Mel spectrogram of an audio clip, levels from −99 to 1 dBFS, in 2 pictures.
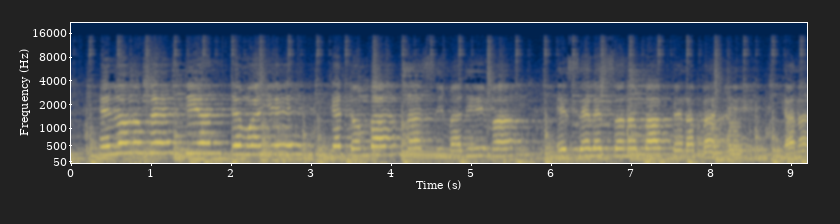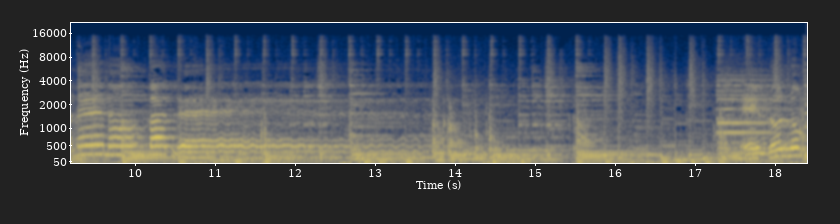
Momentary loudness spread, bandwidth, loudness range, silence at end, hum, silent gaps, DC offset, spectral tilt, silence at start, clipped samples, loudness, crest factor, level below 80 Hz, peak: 10 LU; 15 kHz; 7 LU; 0 s; none; none; under 0.1%; -7 dB/octave; 0 s; under 0.1%; -21 LUFS; 16 dB; -34 dBFS; -4 dBFS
